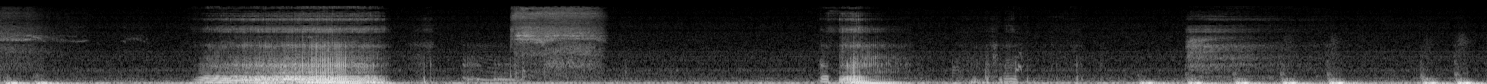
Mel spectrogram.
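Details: Snoring ASMR audio recording: a few rough, rattling breaths over steady room hiss, with soft rustling between them; snoring.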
